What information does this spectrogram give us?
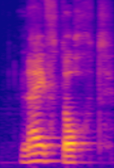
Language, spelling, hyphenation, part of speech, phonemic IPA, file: Dutch, lijftocht, lijf‧tocht, noun, /ˈlɛi̯f.tɔxt/, Nl-lijftocht.ogg
- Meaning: 1. life estate, especially as a dower 2. food and drink, victuals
